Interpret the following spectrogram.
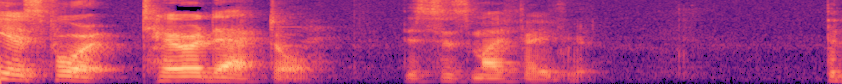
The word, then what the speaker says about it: pterodactyl: I've got that one right P is for pterodactyl this is my favorite the tamale the psychic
